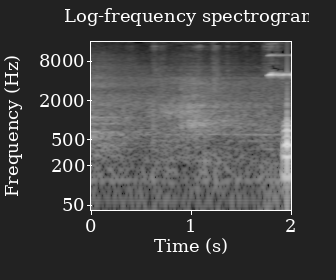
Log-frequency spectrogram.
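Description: Quiet pause in a gymnasium: faint room tone, with a brief high squeak just before the end.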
